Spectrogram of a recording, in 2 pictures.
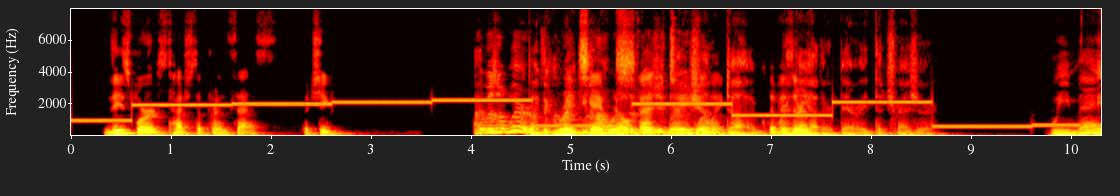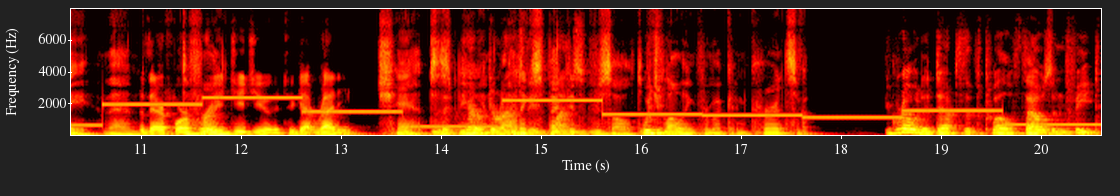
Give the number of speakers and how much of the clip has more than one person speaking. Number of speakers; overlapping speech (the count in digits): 3, about 30%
